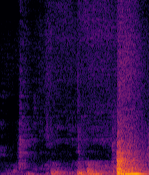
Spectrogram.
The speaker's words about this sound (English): Right, I'll just move two chairs so it sounds like we both stood up.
